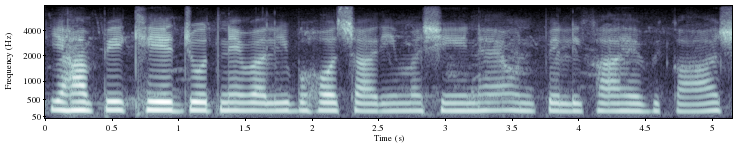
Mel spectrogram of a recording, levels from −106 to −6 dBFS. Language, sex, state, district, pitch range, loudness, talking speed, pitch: Hindi, female, Uttar Pradesh, Lalitpur, 200-215 Hz, -18 LUFS, 160 wpm, 210 Hz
